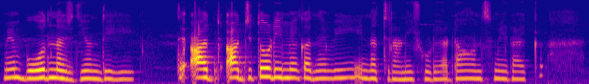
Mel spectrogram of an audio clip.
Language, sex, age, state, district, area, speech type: Dogri, female, 18-30, Jammu and Kashmir, Reasi, rural, spontaneous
